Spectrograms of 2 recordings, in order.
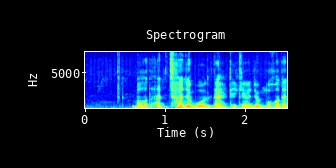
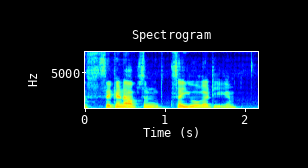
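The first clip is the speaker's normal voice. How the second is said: ordinary delivery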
